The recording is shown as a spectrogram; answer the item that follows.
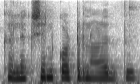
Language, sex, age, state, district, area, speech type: Kannada, female, 18-30, Karnataka, Dharwad, rural, spontaneous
